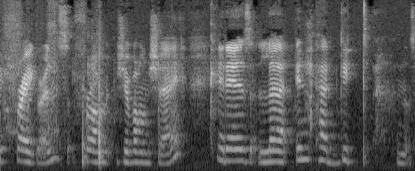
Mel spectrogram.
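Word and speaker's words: L'Interdit: It is Le Interdit, and that's how you pronounce it.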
